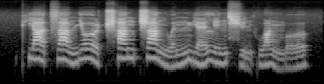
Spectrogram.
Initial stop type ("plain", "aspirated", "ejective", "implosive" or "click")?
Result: aspirated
